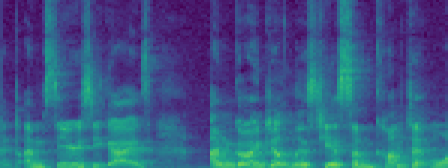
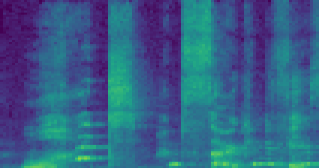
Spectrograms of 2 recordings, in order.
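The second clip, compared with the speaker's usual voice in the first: a much higher squeak of disbelief; shocked what; 13 semitones higher, much slower than usual. Real, not acted. Reacting to a review that compares erotica to Six of Crows, much higher in disbelief. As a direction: jump way up in pitch, stunned.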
